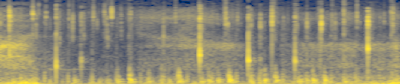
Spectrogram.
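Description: Light, irregular tapping and clicking of close-miked ASMR trigger objects, several sharp clicks a second.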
